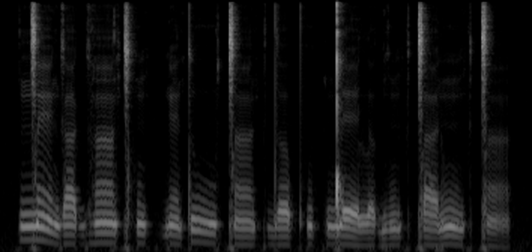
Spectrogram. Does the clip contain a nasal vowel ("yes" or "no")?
yes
